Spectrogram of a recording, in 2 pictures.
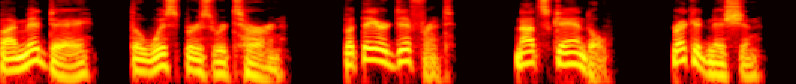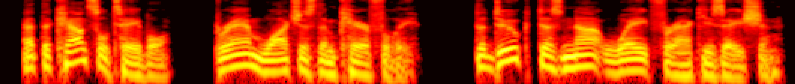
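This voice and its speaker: Male audiobook narrator for romance: low register, lively intonation, measured dramatic phrasing. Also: breathy edge, no echo, clean studio sound. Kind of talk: scripted romance story narration.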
